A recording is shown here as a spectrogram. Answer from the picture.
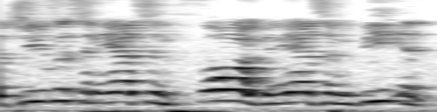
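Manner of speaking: ordinary delivery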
